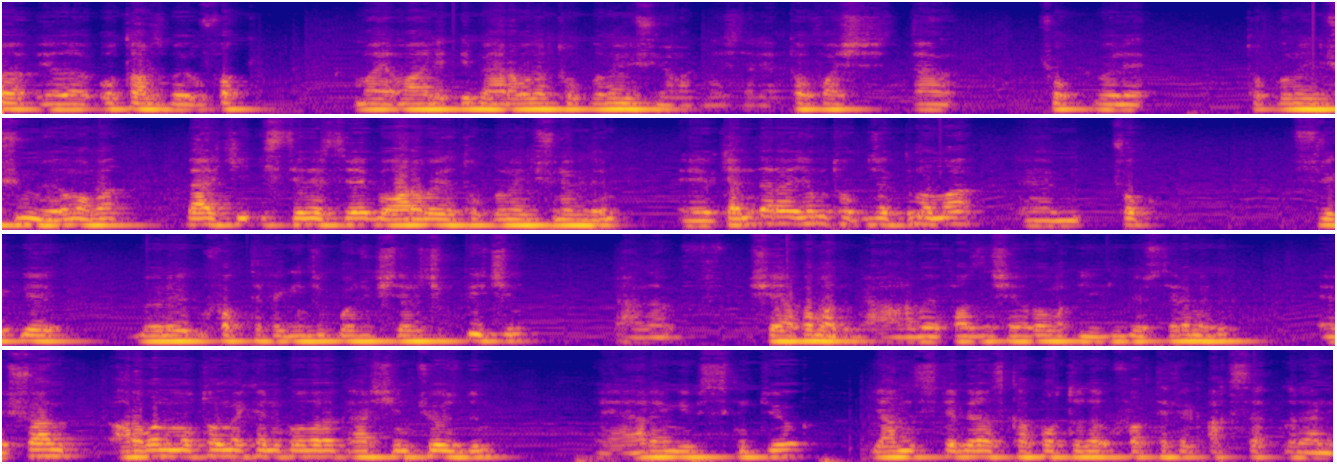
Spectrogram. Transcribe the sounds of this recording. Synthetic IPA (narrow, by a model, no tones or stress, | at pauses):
ajad̪aʔo̞t̪ʰaɾzbøjlʲɛufak | mamaːlʲijɛt̪lʲibiaɾabalˠaɾt̪ʰop̚lˠamajad̪yʃ̬ynyjoumhakʰad̪aʃlʲæɾjaːnit̪ʰofaʃd̪an | t͡ʃʰo̞k̚bø̞jlʲɛ | t̪ʰo̞plˠamajad̪yʃ̬ynmyjo̞ɾumamabælʲcʰiʔist̪ʰe̞niɾsɛbuaɾabajld̪at̪ʰop̚lˠamajad̪yʃyne̞bilʲiɾim | ɛːcʰɛnd̪ilaɾaad͡ʒamɯt̪ʰo̞plˠad͡ʒak̚t̪ɯmama | ɛːmt͡ʃʰo̞k | syɾɛclʲibø̞jlʲɛufak̚t̪ʰefɛcind͡ʒilʲkbond͡ʒuc̬ʰiʃilʲeɾat͡ʃʰɯ̥k̚t̪ɯːit͡ʃʰin | jaːnd̪a | ʃejːapamad̪ɯmja̰ːnaɾabajafazlˠaʃejapʰamailʲɟʲiɟøst̪ʰe̞ɾemed̪im | ɛʃuanaɾabanɯnmo̞t̪ʰo̞ɾme̞cʰaniko̞lˠaɾakhæɾʃ̬ejinit͡ʃʰø̞zd̪ym | hæɾhaɲɟibisɯ̥kʰɯnt̪ʰɯjok̚janːɯziʃt̪ɛbiɾazkʰapoɾt̪ʰːad̪aufak̚t̪ʰefɛcaksaklˠɯɾjaːni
